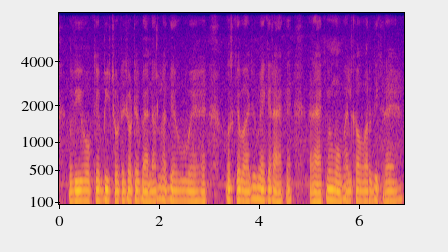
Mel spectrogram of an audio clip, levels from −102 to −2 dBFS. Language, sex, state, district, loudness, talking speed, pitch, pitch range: Hindi, male, Uttar Pradesh, Jalaun, -23 LUFS, 175 wpm, 115 Hz, 110-120 Hz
